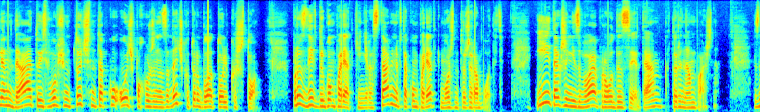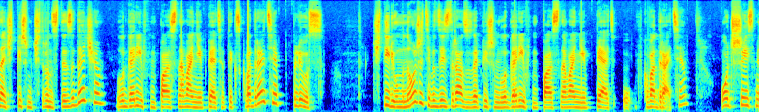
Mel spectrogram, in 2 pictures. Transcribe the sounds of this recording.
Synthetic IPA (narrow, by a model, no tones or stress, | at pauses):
lʲɪmd̪at̪o̞ɪsʲt̪ʲvo̞pɕːɪmt̪o̞t͡ɕnət̪ɐkuʔo̞t͡ɕɪpɐxo̞ʐənəzɐd̪at͡ɕʊ̥kɐt̪o̞ɾəjəbɨlˠat̪o̞lʲkəʂt̪o̞̰ | pɾost̪əzdʲesʲvd̪ɾʊɡo̞mpɐɾʲat̪̚kʲɪanʲɪɾɐst̪avlʲɪnft̪ɐko̞mpɐɾʲat̪̚kʲɪmo̞ʐnət̪o̞ʐɨɾɐbo̰t̪ə̥tʲit̪aɡʐɨnʲɪzəbɨvajʊpɾəod̪ɛzɛ̰d̪akɐ̥t̪o̞ɾɨjənamva̰ʐnə | znat͡ɕɪt̪̚pʲiʂɨmt͡ɕɪt̪ɨrnt̪sət̪əjəzad̪at͡ɕəlˠəɡɐɾʲifmpəɐsnɐvanʲɪjʊpʲætʲɐt̪ɛkskvɐd̪ɾatʲɪplʲus | t͡ɕɪ̥t̪iɾʲɪʊmno̞ʐɨtʲɪvozʲes̬ʲsɾazʊzɐpʲiʂɨmlˠəɡɐɾʲifmpəɐsnɐvanʲɪjʊpʲætʲfkvɐd̪ɾa̰tʲɪ | o̞t̪ʂɛsʲtʲ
